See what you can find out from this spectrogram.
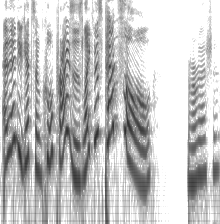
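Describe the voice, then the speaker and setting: A woman's voice: high voice, huge pitch swings, a little slow, no echo. A young woman chatting casually and playfully as she streams a game. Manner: playful, chatty, breaks into singing and silly sounds. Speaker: streamer playing a horror game. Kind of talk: casual gaming livestream chat. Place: indoor streaming room at home.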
